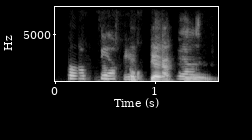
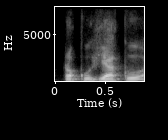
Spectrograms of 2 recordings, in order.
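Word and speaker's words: ろっぴゃく: Nah, ini cara bacanya beda. Ya. Normalnya kita nyebutin sanhyaku mungkin ya, atau rokuhyaku, atau hachihyaku gitu ya. Tapi enggak. 3 ini cara bacanya dia ingin beda sendiri. Ya, jadi agak hati-hati untuk 3 angka ini.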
